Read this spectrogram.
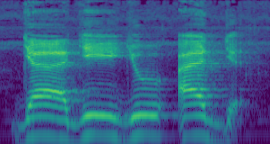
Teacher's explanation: makhraj jim min wastil lisan ma'al hanak al-a'la jajiju aj, dan juga jim dari huruf yang mana dia itu lawan dari al-hams, maka dia adalah harf yang jahr. · sifatnya adalah jahr wa syiddah, dan sifat yang tidak ada lawan adalah qalqalah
